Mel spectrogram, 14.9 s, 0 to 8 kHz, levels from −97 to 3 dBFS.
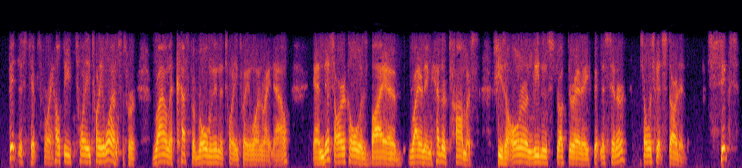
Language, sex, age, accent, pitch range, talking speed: English, male, 50-69, American, 105-135 Hz, 180 wpm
